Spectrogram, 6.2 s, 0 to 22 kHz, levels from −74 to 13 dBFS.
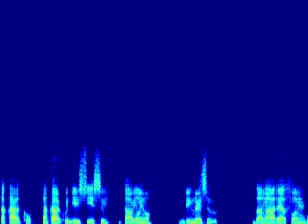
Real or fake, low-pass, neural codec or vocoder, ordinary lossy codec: fake; none; codec, 16 kHz, 0.5 kbps, FreqCodec, larger model; none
